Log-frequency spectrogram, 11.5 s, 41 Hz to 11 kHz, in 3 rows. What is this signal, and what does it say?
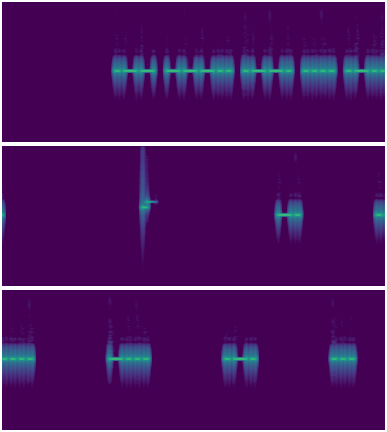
Morse code, heard as a keyed tone, about 28 wpm, spaced as for 14 wpm, 700 Hz. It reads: W8PHL N5BRS
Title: USA Call Signs - 5 Characters - 6x Character Spacing - 28wpm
